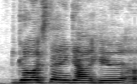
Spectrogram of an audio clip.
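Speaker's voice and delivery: ordinary talk, nothing marked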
